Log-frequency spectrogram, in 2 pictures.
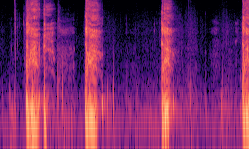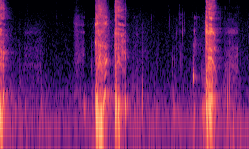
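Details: Coughing fit with repeated deep, forceful coughs in close succession, about seven bursts; back-to-back coughing fits this morning have left the person winded.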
